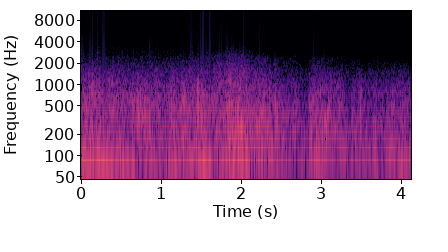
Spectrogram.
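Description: A deep, crackling rumble like rolling thunder, dying away gradually.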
